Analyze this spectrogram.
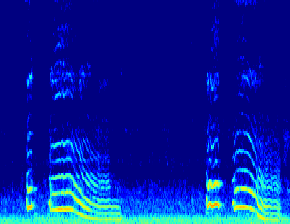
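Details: Affection-seeking Maltese–Pomeranian mix puppy whining: a brief high yelp, then a long drawn-out cry sliding downward, repeated twice with a quiet gap between, over a low steady indoor hum.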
